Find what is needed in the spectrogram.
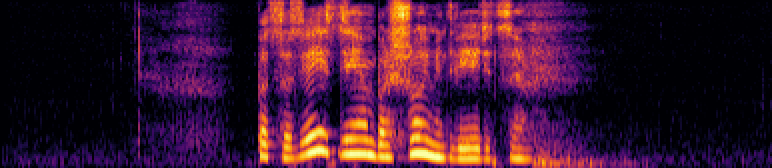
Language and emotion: Russian, sad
